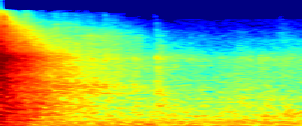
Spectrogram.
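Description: A single loud, sharp bang right at the start, dying away over about half a second.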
